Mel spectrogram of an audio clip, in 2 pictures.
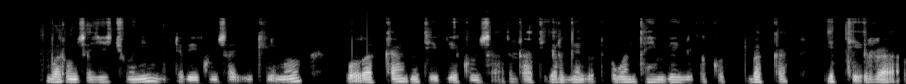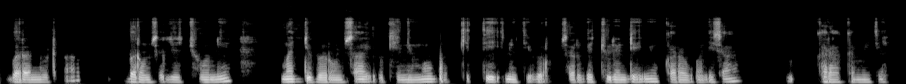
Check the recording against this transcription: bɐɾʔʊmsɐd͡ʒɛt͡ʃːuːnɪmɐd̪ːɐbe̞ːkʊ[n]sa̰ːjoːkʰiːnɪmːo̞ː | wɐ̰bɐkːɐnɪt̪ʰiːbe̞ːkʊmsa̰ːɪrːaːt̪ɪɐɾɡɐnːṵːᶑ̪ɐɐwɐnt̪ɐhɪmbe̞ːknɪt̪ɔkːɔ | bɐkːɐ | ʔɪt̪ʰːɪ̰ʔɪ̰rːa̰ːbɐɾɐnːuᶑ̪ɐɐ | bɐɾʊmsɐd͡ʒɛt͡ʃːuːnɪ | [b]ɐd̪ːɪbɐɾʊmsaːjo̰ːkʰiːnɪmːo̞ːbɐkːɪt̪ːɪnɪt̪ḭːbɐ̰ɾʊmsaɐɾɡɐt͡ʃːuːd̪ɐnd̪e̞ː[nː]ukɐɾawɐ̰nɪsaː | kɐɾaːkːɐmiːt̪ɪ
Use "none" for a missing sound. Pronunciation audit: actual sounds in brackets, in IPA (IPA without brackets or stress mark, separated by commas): m, m, ɲː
